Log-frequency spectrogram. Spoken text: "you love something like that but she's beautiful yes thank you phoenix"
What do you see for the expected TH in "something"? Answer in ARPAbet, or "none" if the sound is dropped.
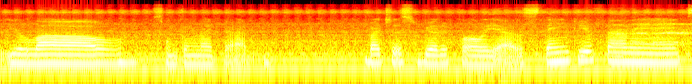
TH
